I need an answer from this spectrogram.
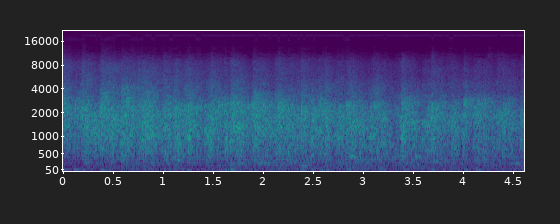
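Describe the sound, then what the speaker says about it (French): A crowd at a Génie Scolaire school quiz contest between Collège Saint-Martin de Tours and Lycée du Cent Cinquantenaire applauds warmly, a dense, steady roar of many hands clapping that stays loud and unbroken throughout with no voices. "je vous demande de l'applaudir chaudement"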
